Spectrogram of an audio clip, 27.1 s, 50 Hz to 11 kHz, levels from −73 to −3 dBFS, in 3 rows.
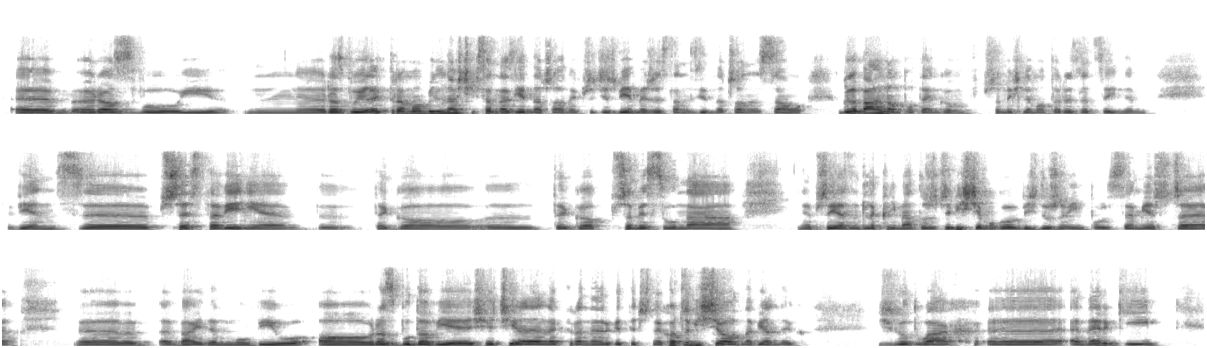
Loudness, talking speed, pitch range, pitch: -23 LUFS, 95 wpm, 120-130 Hz, 125 Hz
